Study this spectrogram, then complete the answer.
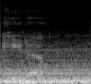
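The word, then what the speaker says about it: Quito: way to keto Qi t o keto let's pronounced keto I've learned that in my time here you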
